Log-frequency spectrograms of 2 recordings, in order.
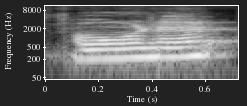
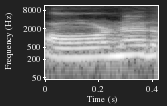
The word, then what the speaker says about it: honor: few words like our honor and honest so in these three words the first letter H is a consonant which is silent so you have to pronounce it as our honor or honest right so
